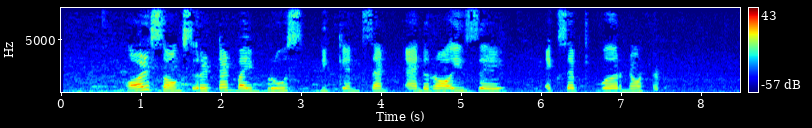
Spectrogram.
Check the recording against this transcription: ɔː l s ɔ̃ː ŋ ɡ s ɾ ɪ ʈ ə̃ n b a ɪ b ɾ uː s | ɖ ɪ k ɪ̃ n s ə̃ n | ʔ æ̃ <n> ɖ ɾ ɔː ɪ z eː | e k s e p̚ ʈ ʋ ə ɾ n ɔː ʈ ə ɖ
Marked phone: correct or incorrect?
incorrect: ɳ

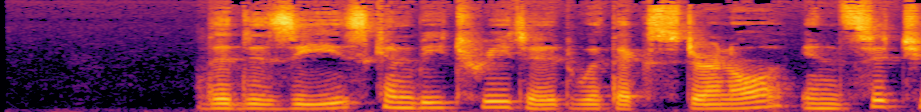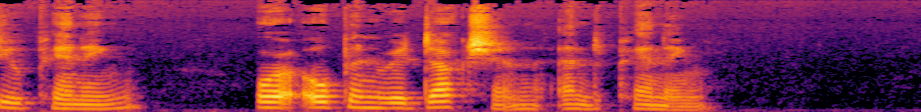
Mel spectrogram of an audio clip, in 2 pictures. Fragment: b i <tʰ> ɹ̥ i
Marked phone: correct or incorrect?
correct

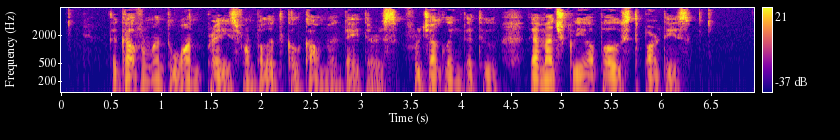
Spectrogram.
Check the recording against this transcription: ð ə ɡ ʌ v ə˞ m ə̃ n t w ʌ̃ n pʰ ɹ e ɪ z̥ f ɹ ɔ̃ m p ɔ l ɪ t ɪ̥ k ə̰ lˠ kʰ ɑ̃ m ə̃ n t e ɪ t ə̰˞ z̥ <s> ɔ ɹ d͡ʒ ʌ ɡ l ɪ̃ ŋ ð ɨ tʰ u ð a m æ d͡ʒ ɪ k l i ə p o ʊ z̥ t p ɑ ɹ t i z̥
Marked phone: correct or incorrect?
incorrect: f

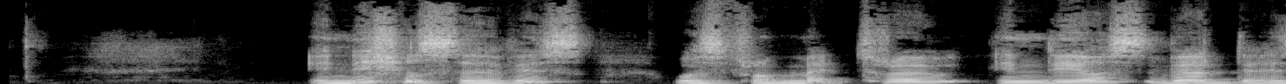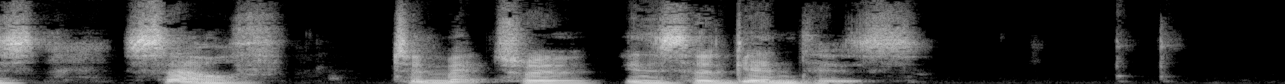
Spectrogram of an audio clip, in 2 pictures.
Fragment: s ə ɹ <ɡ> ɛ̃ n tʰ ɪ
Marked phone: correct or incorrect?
correct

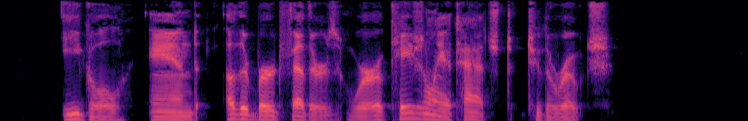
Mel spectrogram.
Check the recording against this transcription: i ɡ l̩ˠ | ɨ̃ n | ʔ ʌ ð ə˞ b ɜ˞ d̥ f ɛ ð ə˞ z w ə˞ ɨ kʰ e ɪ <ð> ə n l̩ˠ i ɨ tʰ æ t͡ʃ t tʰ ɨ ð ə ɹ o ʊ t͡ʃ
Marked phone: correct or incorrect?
incorrect: ʒ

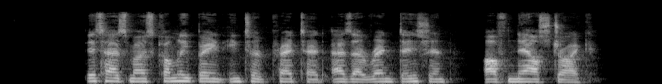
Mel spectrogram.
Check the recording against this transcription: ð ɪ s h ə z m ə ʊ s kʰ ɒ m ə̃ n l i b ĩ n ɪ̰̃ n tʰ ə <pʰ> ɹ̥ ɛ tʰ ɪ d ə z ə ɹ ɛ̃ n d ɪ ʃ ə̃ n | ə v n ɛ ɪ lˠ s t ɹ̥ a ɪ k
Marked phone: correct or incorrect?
correct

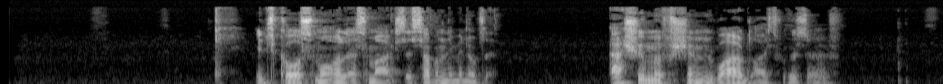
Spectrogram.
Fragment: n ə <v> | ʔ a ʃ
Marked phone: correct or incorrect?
correct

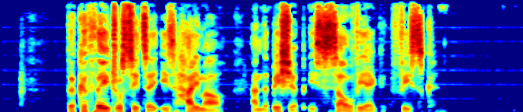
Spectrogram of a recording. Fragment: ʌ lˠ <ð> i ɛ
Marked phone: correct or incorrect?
incorrect: v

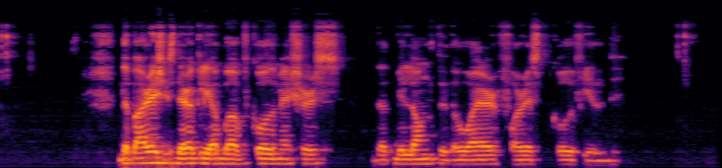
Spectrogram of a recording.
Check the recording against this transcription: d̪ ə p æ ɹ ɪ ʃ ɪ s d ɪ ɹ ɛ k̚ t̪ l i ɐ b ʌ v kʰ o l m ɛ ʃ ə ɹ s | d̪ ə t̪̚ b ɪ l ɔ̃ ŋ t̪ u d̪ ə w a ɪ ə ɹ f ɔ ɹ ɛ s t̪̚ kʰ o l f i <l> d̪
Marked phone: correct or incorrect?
correct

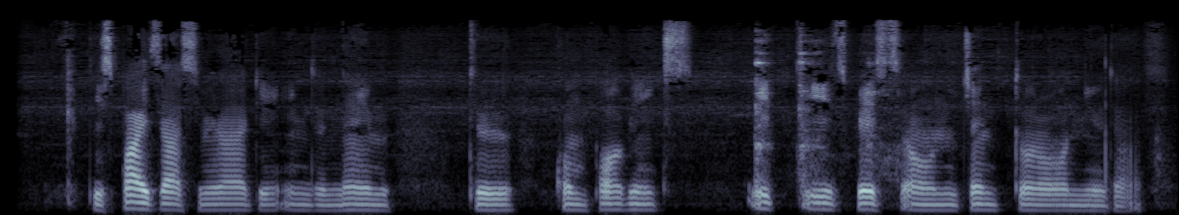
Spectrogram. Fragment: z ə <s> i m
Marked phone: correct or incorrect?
correct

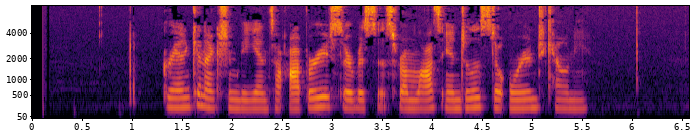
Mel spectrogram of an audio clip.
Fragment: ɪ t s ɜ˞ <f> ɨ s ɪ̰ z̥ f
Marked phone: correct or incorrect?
incorrect: v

